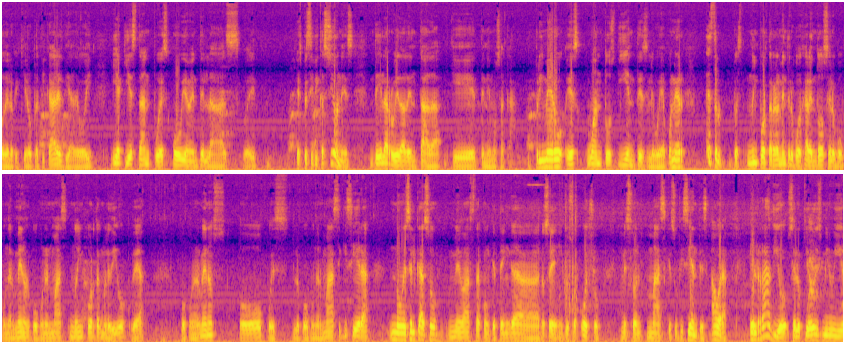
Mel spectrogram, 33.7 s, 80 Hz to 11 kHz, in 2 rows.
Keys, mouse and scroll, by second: 0.0 scroll up 2, 0.4 middle click, 1.5 click, 3.5-7.2 middle drag, 8.9 click, 10.0 click, 19.1 click, 19.6-20.8 drag, 21.7-24.5 drag, 25.9 click, 28.1 8, 28.3 Return, 32.9-33.6 drag.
